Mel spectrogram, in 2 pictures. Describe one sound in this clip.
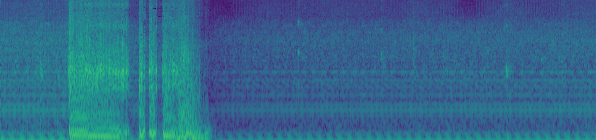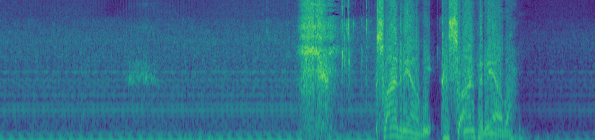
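A man speaks briefly through a microphone.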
